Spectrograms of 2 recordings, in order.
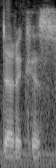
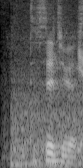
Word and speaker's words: Deciduous: difference between the areas of Dedicus and coniferous forest through the woodlands as well. Dedicus? Dedicus. Can't remember how you're supposed to pronounce it. Dodecahedron. Deciduous.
